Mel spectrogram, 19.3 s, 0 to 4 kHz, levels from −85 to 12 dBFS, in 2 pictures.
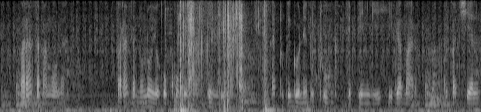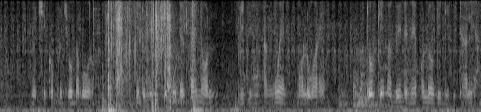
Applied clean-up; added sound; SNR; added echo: none; Tearing; -2 dB; none.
